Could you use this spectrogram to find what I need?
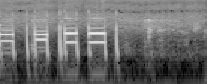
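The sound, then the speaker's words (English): Telephone keypad dialing tones: several short beeps in quick succession, loud and clear, followed by a near-silent pause. “Actually, I can't decide whether to phone the rest of the number. Go on. Go for it.”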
